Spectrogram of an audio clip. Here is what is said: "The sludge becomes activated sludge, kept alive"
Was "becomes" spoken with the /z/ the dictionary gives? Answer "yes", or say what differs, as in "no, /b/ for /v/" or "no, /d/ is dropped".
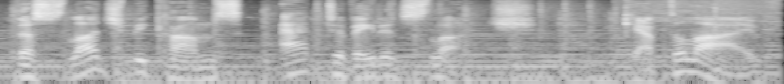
yes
